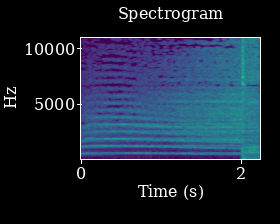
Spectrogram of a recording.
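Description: A single sustained siren-like tone with its overtones, bending gently in pitch, heard alone in a break of a G-house track where the bass and drums have dropped out.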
